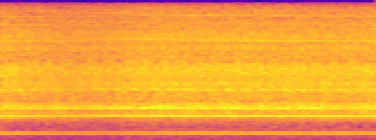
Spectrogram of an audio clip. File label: Saw Little Loop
